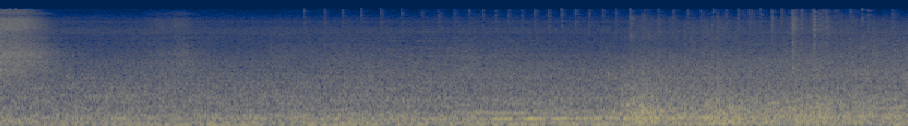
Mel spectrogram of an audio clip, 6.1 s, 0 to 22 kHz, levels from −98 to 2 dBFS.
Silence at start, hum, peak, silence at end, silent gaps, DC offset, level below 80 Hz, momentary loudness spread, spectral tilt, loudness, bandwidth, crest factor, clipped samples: 0 s; none; -18 dBFS; 0 s; none; under 0.1%; -44 dBFS; 7 LU; -5.5 dB/octave; -35 LUFS; 16.5 kHz; 16 dB; under 0.1%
